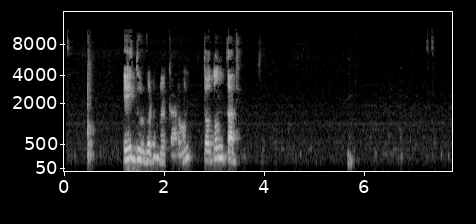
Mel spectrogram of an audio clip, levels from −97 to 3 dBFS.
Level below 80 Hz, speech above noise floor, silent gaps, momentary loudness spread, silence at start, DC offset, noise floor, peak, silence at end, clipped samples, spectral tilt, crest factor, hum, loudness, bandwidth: -68 dBFS; 49 dB; none; 15 LU; 0.45 s; under 0.1%; -74 dBFS; -6 dBFS; 2 s; under 0.1%; -4 dB/octave; 26 dB; none; -26 LUFS; 10.5 kHz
